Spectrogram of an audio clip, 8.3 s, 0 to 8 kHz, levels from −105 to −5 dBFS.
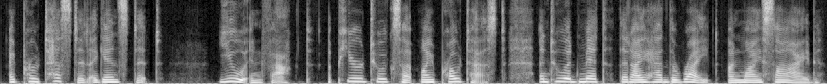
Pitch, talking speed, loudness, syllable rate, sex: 215 Hz, 165 wpm, -17 LUFS, 4.5 syllables/s, female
